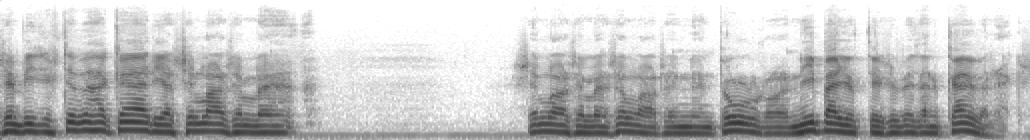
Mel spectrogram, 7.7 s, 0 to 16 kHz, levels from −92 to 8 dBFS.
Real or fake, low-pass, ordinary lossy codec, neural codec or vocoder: real; 14.4 kHz; none; none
